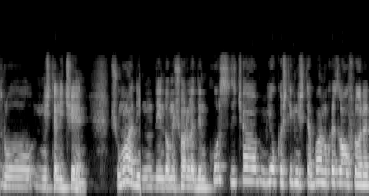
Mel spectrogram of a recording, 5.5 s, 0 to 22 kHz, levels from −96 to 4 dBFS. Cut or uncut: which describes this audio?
uncut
